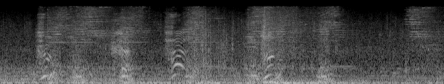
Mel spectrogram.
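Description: A magical shield hums and crackles with sparkling chimes.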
